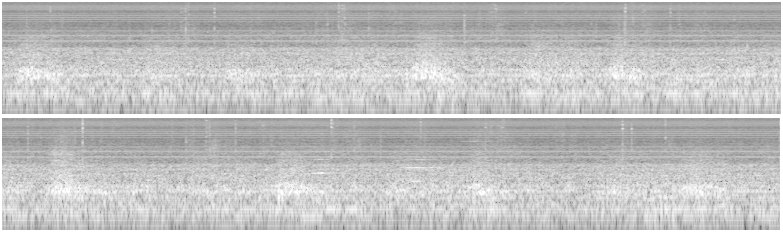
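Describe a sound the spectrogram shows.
Knitting needles click and tap softly against each other.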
